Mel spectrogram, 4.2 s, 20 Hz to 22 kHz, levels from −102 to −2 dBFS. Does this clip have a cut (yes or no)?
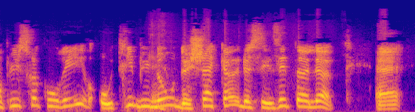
no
